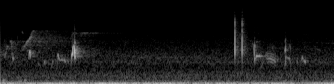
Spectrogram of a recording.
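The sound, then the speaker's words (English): A wild male honeyeater of a rare Australian species, recorded during a field study, sings a few clear, whistled notes and sharp chirps, spaced irregularly, over a steady low outdoor rumble; the bird is moderately loud. “They found that a quarter of the birds sang variations of the traditional honeyeater song, and 12% of the birds weren't singing honeyeater songs at all.”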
